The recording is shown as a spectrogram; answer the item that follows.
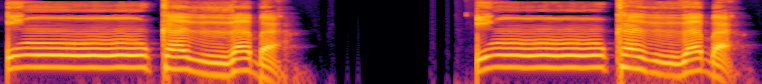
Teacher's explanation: nun sukun ketemu kaf, baru di sini dia dilafalkan dengan bunyi dengungan seperti ang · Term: ikhfa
